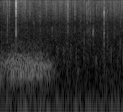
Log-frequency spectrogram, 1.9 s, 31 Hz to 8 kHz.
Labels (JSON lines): {"label": "biophony, growl", "recorder": "SoundTrap 600 or HydroMoth"}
